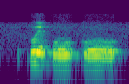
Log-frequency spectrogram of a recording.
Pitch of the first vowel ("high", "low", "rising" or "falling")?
falling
